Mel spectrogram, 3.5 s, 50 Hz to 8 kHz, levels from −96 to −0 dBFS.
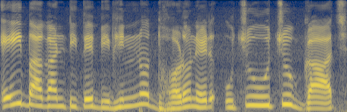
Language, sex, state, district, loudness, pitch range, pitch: Bengali, male, West Bengal, Dakshin Dinajpur, -12 LUFS, 180-235 Hz, 205 Hz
